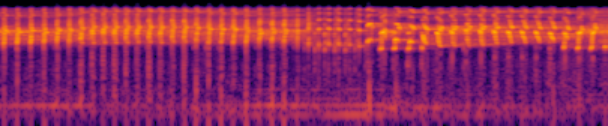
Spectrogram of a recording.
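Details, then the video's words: Calling lovebird in ngetik ngekek style, used to get rival birds singing quickly: an unbroken high, rattling chatter of quick repeated notes that turns harsher and denser in its final two seconds. "suara burung Lovebird memanggil ngetik ngekek ampuh bikin lawan cepet bunyi"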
